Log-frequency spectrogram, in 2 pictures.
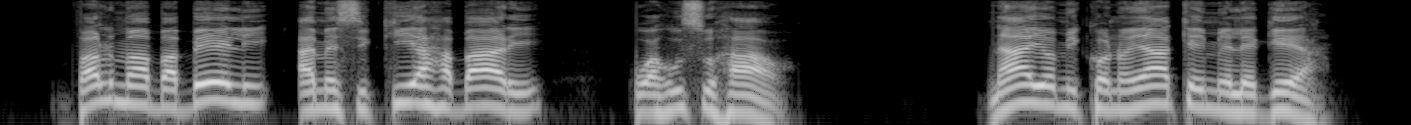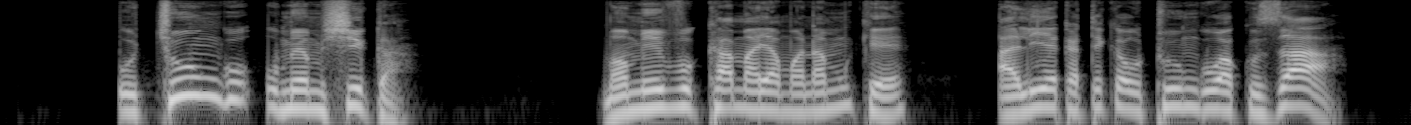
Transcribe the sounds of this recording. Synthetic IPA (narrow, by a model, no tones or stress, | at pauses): m̩falumɛwaɓaɓɛliamɛsikiaɦaɓaɾi | kuwaɦusuɦaɔ̰ | najɔmikɔnɔjakɛimɛlɛɠɛa̰ | ut͡ʃuŋɡuumɛm̩ʃika̰ | maɔmivukamajamwanam̩kɛ | alijɛkatikautuŋɡuwakuza̰ː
